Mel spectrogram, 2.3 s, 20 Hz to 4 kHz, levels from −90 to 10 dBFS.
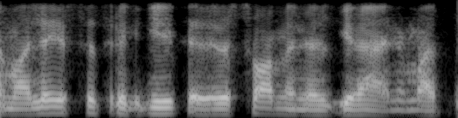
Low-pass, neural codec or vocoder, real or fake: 3.6 kHz; codec, 16 kHz, 2 kbps, FreqCodec, larger model; fake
